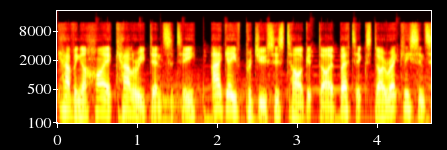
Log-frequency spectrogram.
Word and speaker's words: agave: Agave, pronounced agave, is a syrup manufactured from the blue agave plant that is mostly produced in Mexico.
